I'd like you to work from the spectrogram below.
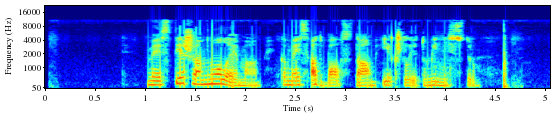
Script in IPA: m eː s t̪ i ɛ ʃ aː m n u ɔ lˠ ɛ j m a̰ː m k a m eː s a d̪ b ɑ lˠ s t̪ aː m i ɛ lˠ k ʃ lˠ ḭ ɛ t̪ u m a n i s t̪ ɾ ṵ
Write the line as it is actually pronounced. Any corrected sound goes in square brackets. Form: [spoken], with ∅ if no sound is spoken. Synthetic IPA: m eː s t̪ i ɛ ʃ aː m n u ɔ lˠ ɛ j m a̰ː m k a m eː s a d̪ b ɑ lˠ s t̪ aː m i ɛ [∅] k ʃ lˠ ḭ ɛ t̪ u m [i] n i s t̪ ɾ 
